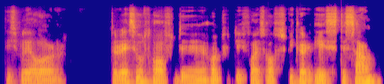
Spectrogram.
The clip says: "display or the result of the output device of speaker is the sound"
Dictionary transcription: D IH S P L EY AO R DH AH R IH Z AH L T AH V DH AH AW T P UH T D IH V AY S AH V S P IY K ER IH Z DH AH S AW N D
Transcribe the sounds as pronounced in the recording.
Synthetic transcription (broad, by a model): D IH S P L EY AO R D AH R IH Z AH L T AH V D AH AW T UW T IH F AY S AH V S P IY K ER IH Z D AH S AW N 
